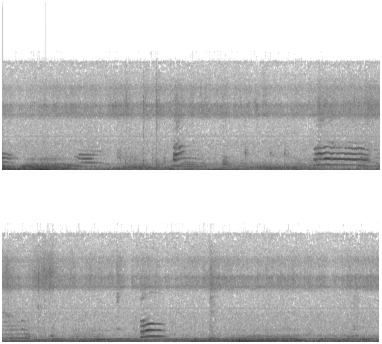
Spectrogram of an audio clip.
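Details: Domestic cat gives a string of irregular meows, some brief and rising, others longer and bending downward, with gaps between bursts over constant low background noise.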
